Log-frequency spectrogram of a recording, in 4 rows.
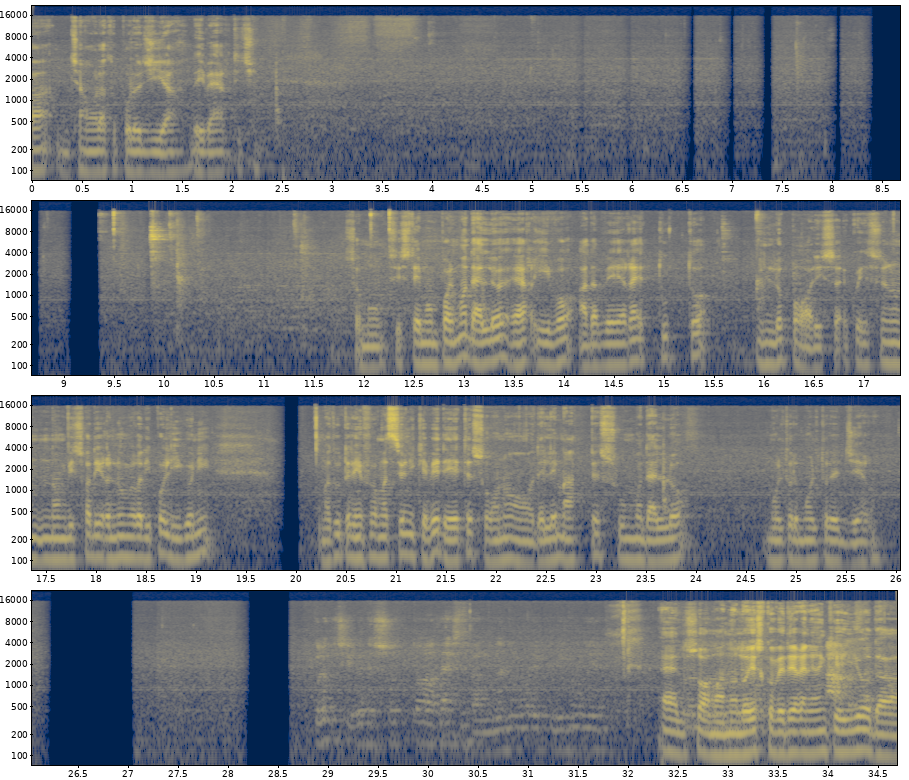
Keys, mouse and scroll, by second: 8.5 KP_Enter, 9.4-11.0 scroll up 1, 12.1 middle click, 18.0 shift+d.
